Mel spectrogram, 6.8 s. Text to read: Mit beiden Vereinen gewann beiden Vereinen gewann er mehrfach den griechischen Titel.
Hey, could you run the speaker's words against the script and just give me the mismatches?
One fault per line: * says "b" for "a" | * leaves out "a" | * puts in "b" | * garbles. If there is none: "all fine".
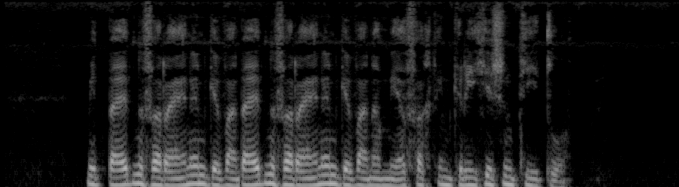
all fine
